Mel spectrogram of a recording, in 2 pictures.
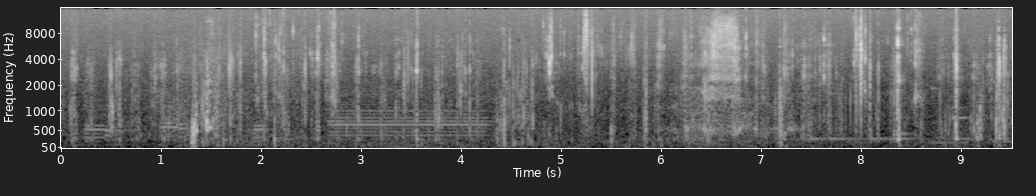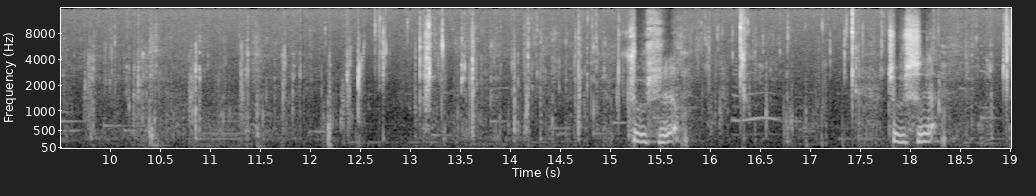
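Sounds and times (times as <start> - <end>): biting and chewing food: 0.0 - 19.0
steady hum-like tone: 1.0 - 16.2.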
